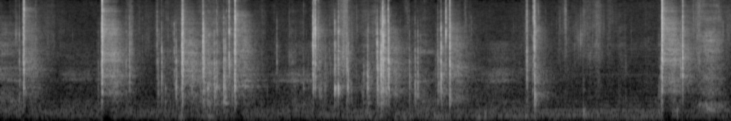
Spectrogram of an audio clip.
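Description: The bolt of a Nazi-marked Mauser rifle is worked by hand at a firearms auction preview. Sharp metallic clicks and clacks come close and fairly loud in irregular bursts, with brief rattles between them.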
